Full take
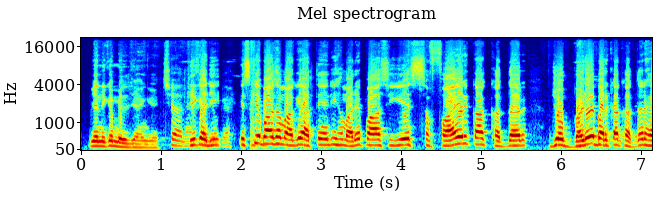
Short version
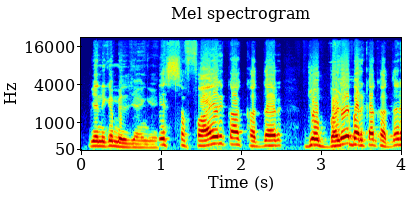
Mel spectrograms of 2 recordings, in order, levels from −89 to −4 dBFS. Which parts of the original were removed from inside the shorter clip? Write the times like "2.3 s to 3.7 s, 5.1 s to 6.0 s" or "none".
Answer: 1.0 s to 4.0 s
